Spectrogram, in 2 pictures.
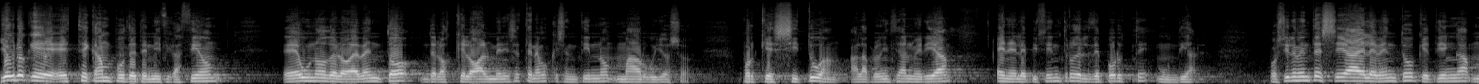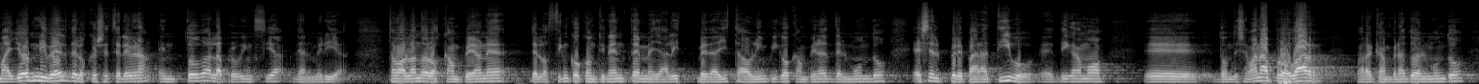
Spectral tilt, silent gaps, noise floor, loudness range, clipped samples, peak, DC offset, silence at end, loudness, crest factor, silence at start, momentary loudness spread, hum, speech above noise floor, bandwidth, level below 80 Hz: -6.5 dB/octave; none; -49 dBFS; 4 LU; under 0.1%; -8 dBFS; under 0.1%; 0 s; -20 LUFS; 12 dB; 0 s; 10 LU; none; 30 dB; 19.5 kHz; -48 dBFS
